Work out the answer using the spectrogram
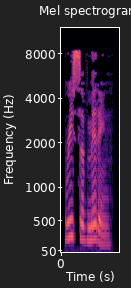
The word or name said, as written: resubmitting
